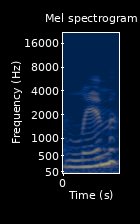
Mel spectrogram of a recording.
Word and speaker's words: limb: here we have crumble here we have limb with a silent B but we add the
